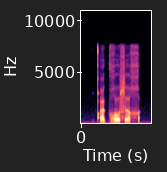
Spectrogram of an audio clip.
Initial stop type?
ejective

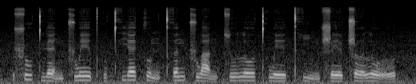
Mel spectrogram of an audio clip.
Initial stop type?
plain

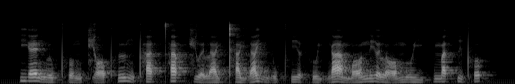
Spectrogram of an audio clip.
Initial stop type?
aspirated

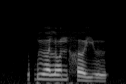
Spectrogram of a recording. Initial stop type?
implosive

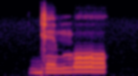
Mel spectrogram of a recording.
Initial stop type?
plain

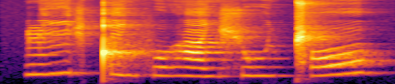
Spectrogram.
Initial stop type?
click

